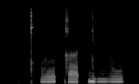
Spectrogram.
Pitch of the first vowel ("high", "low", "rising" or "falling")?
rising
